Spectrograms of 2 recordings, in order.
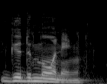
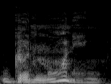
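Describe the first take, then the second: First: It is said in a natural speaking voice. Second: It is said in a Namco announcer voice.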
